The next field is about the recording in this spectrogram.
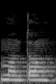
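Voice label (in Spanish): "monton", Spanish, Andalusia, Sevilla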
